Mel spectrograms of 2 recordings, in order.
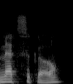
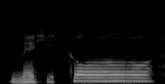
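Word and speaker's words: México: That is the case in Mexico. Mexico. Mexico. I said that like an H. Mexico.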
